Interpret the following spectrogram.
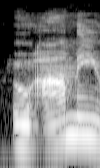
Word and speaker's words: Umami: And I'm always gonna say that wrong. I swear. Maybe I said it right. Umami. Umami. Yes, umami. I forgot the M, guys. There's 2 M's. Yes, it's 2 M's. It's not 1. It's 2. The more you know.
